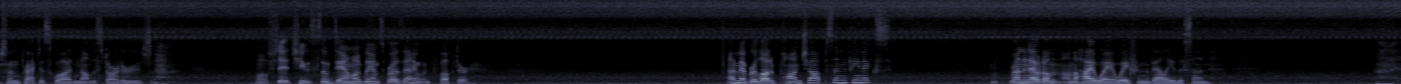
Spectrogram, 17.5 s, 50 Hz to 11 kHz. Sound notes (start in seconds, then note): 2.9 scoffs; 6.7 insects chirping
